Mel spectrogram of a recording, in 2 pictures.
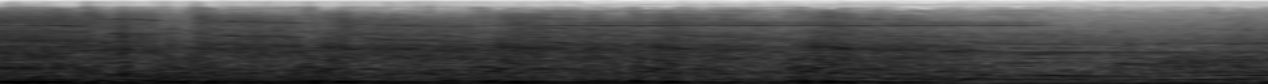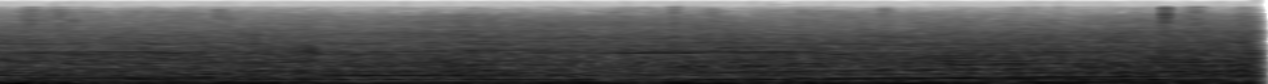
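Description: An LMP prototype race car in a Spa racing video game whines past with a steady droning engine note whose pitch slides as it goes by, over a continuous bed of other engine noise.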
